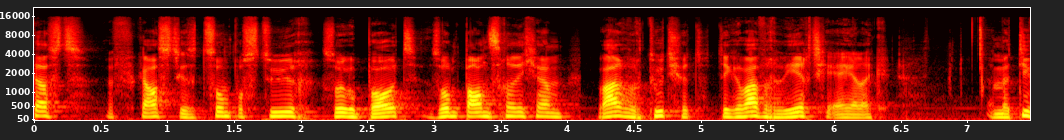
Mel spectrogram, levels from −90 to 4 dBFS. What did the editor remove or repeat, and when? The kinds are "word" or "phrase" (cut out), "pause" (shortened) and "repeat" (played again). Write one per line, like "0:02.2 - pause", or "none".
0:04.1 - pause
